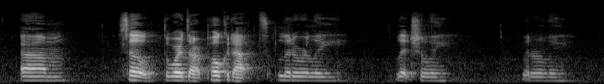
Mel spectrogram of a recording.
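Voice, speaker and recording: A woman's medium-pitched voice in an American accent, monotone and flat, at a moderate pace with long, frequent pauses, big swings in loudness and audible room echo. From Louisville, Kentucky, US. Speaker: vlogger. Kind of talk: accent challenge word list and casual talk; reading a word list.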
